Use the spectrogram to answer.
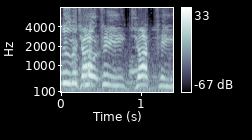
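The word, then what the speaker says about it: jāti: okay so from Sanskrit from Sanskrit jti is how it's pronounced by the way means group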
